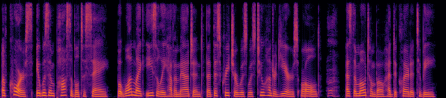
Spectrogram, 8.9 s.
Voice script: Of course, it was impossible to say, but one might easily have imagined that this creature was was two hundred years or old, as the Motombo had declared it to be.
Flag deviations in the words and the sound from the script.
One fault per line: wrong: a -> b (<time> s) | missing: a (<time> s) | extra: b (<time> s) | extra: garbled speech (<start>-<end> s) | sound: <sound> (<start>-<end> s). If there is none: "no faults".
sound: laugh (6.5-6.8 s)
